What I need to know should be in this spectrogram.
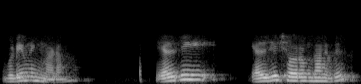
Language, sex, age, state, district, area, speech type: Tamil, male, 18-30, Tamil Nadu, Salem, urban, conversation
